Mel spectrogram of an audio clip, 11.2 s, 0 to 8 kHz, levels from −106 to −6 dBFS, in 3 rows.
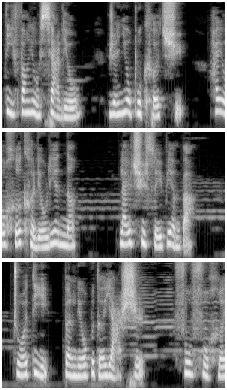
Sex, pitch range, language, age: female, 195-255 Hz, Chinese, 20-39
